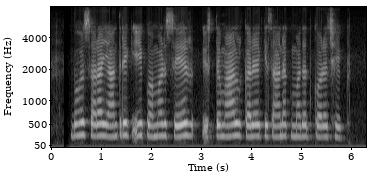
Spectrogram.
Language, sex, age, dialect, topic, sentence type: Magahi, female, 46-50, Northeastern/Surjapuri, agriculture, statement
